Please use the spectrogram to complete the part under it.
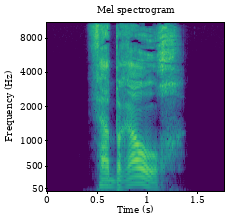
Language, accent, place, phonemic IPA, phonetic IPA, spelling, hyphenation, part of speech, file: German, Germany, Berlin, /fɛɐ̯ˈbʁaʊ̯x/, [fɛɐ̯ˈbʁaʊ̯χ], Verbrauch, Ver‧brauch, noun, De-Verbrauch.ogg
- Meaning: 1. consumption 2. usage 3. wastage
